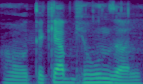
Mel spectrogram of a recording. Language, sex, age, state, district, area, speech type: Marathi, male, 18-30, Maharashtra, Gadchiroli, rural, spontaneous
